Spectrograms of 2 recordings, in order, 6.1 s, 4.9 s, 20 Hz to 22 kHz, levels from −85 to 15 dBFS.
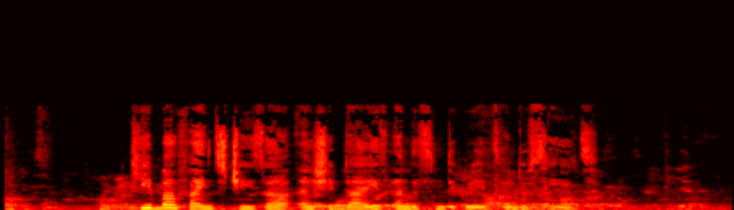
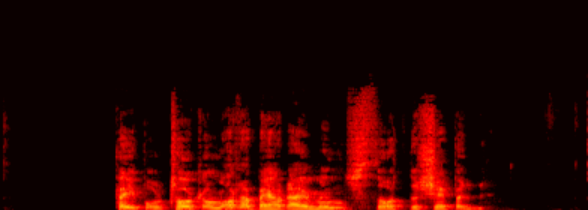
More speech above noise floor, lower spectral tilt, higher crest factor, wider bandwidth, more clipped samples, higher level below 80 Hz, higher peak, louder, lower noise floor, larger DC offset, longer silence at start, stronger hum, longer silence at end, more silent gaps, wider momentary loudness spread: second, 23 dB vs over 62 dB; about the same, -4.5 dB/octave vs -4 dB/octave; about the same, 18 dB vs 20 dB; second, 11.5 kHz vs 13.5 kHz; neither; first, -64 dBFS vs -74 dBFS; about the same, -8 dBFS vs -10 dBFS; first, -25 LUFS vs -28 LUFS; second, -48 dBFS vs under -90 dBFS; neither; second, 0.05 s vs 0.95 s; neither; second, 0.25 s vs 0.9 s; neither; first, 22 LU vs 8 LU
